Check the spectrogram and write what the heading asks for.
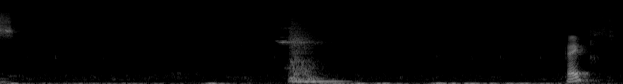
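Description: Faint light taps and scratches of a stylus writing on a pen tablet, with a short wordless vocal sound, a murmur or breath, about three seconds in.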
